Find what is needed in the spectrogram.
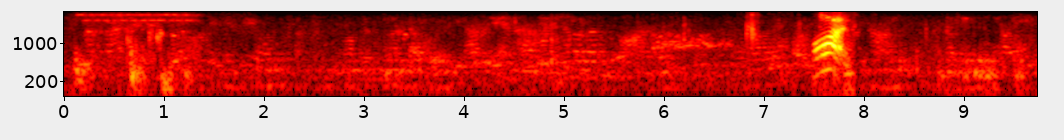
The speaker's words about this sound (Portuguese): Telefone.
